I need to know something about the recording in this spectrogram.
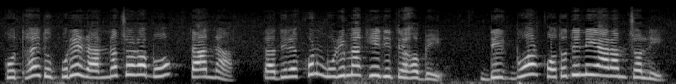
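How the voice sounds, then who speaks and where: A high-pitched young wife and mother from a cartoon , acted by a woman. She has a sharp tongue and an exasperated, long-suffering temper. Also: expressive, normal speed. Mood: nagging, annoyed. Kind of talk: cartoon story dialogue.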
